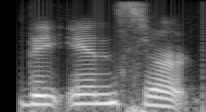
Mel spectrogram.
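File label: "the insert", American English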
